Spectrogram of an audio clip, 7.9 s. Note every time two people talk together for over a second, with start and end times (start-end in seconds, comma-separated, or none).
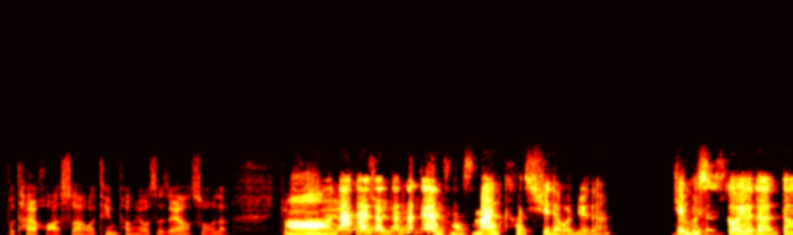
2.8-4.5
